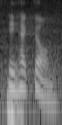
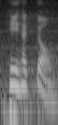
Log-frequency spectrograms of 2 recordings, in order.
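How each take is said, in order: Both takes have the same delivery.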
